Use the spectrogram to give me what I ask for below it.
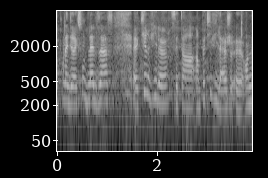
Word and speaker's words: Kirchwiller: Kirchwiller, c'est un petit village en Alsace. Bien prononcé.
